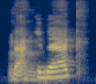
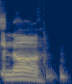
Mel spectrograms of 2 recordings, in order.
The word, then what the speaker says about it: Mackinac: Mackinac? What? It's not Mackinac. That's Mackinac. I'm Nope, sorry. it's actually pronounced Mackinac.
